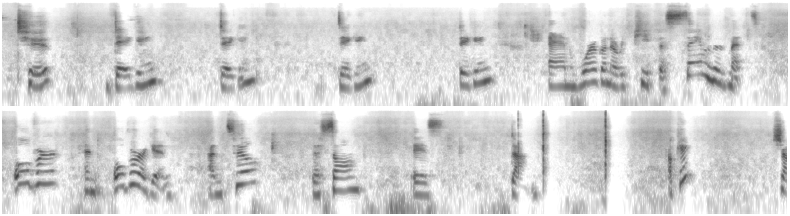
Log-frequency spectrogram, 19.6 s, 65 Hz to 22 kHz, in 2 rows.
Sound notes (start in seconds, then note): 16.4 hands clapping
